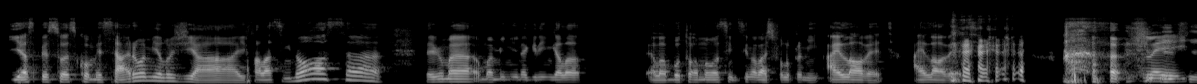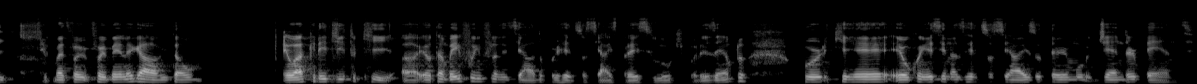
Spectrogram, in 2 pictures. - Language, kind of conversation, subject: Portuguese, podcast, Como as redes sociais mudaram sua relação com a moda?
- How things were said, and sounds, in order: laugh; in English: "I love it, I love it"; laugh; in English: "Slay"; other background noise; in English: "look"; tapping; in English: "Genderbend"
